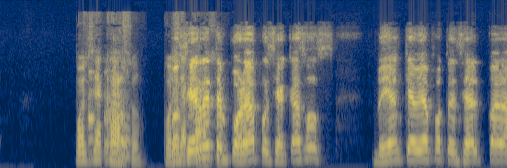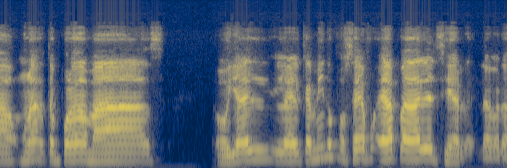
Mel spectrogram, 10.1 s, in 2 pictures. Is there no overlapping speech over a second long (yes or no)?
no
